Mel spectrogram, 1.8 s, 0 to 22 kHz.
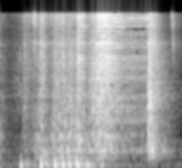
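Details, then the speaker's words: Homelite 2008 leaf blower, 26 BP two-stroke, sat for a long time: quick run of even, firm chuffs as the starter rope is pulled, each stroke pushing back solidly; good compression. "like it has good compression"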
